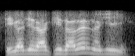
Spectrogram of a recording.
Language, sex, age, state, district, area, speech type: Bengali, male, 60+, West Bengal, Hooghly, rural, conversation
